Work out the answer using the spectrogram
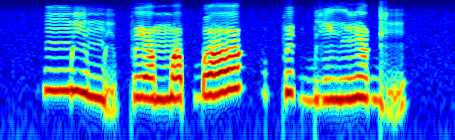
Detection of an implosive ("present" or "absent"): present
